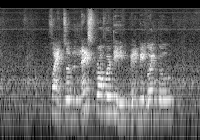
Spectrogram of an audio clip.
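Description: A man speaks calmly, as if explaining something.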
